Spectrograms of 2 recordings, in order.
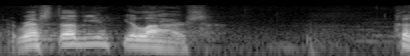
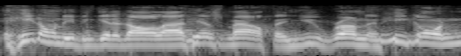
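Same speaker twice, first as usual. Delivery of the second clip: ordinary talk, nothing marked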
